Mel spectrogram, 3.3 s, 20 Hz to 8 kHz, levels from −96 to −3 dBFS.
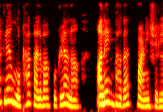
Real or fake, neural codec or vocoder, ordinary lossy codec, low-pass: real; none; Opus, 24 kbps; 7.2 kHz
